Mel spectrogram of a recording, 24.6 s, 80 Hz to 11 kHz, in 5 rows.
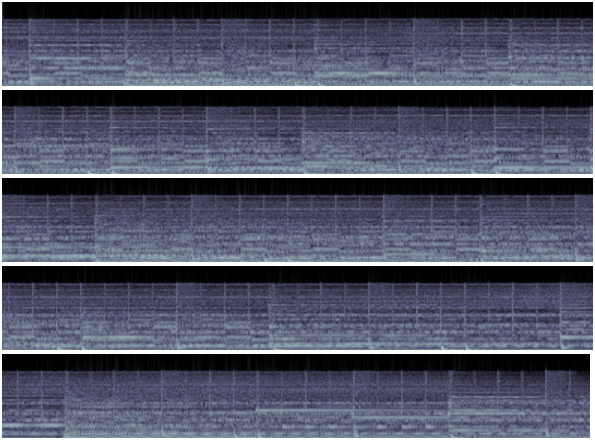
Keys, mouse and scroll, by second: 1.1 click, 4.0 scroll up 2, 4.6 middle click, 5.5 scroll up 1, 8.1 click, 10.9 click, 13.5 middle click, 17.0 click, 19.7 click, 23.4 click, 23.4 click.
